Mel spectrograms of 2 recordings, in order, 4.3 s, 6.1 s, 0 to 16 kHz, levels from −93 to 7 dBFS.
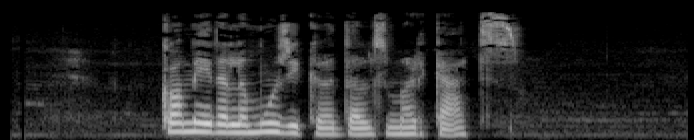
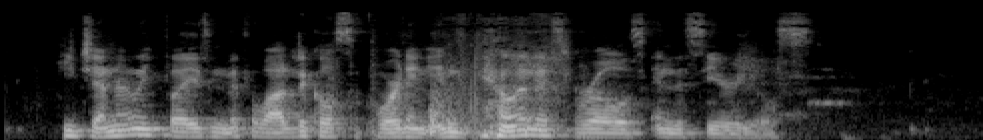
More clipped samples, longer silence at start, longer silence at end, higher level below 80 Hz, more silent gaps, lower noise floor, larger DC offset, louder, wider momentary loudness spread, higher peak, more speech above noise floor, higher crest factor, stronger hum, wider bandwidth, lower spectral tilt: neither; first, 1 s vs 0.4 s; first, 1.1 s vs 0.95 s; second, -72 dBFS vs -56 dBFS; neither; about the same, -62 dBFS vs -63 dBFS; neither; first, -20 LUFS vs -25 LUFS; about the same, 11 LU vs 10 LU; first, -2 dBFS vs -8 dBFS; about the same, 42 dB vs 39 dB; about the same, 20 dB vs 18 dB; neither; about the same, 11.5 kHz vs 11.5 kHz; second, -5 dB/octave vs -7 dB/octave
